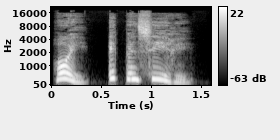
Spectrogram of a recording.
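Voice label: Dutch klaar; iOS Sounds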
